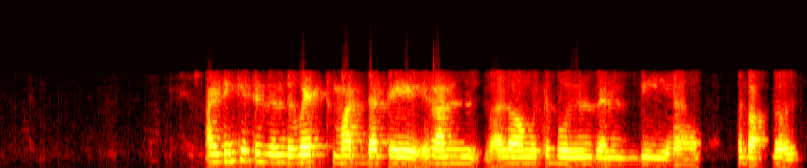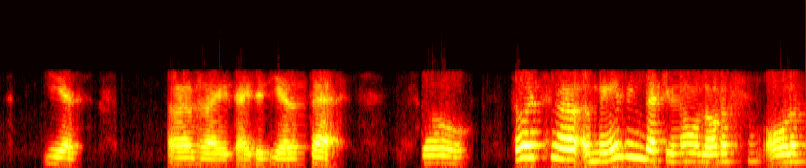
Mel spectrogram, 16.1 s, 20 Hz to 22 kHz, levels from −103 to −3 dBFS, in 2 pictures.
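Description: G.723.1 codec damage runs through the whole speech clip. The line is confined to roughly 250 Hz to 3.6 kHz, so the speech is thin and muffled. The coding rate is very low, about 6.3 kbit/s, and works in long 30 ms blocks with a slowly updated vocal model. That leaves heavy hoarseness and smeared consonants, with sibilants and plosives losing their edges.

VoIP packet loss concealed by the speech codec first appears from 6.68 to 6.97 s, then from 11.06 to 11.15 s just after "right I did hear". It returns from 12.80 to 12.89 s just before "so it's uh amazing", and from 14.81 to 15.07 s after "it's uh amazing that". Each time, about 60 ms of audio is missing (90 ms at 12.80 s), which fits two or three lost 30 ms frames. The decoder fills the gap by repeating its last pitch and filter at falling gain, giving a brief buzzy tone or coloured noise that fades. Because each frame builds on the one before, the voice stays weak or distorted past the gap.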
